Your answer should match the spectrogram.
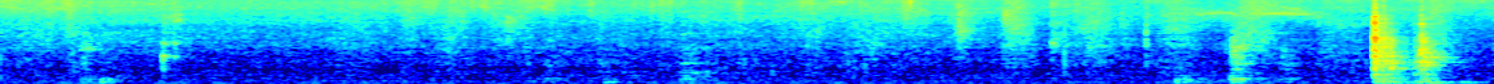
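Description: A chapati fries in oil in a pan, giving a steady soft sizzle with occasional stirring and pan scrapes, then a sharper clatter near the end.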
